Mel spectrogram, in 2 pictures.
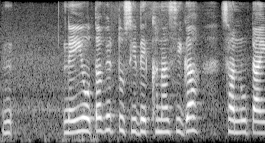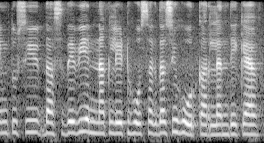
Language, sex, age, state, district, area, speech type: Punjabi, female, 30-45, Punjab, Mansa, urban, spontaneous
